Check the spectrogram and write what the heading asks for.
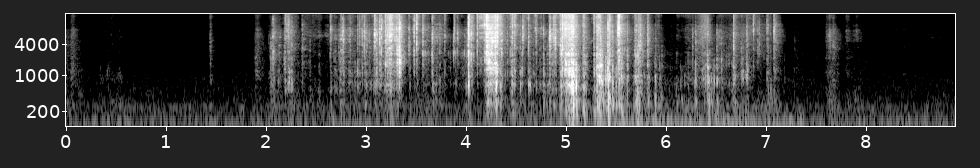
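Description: A foil trading-card pack being torn open by hand and its wrapper crinkled. The tearing and crinkling start about two seconds in, are loudest in the middle, and die away a second or two before the end.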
